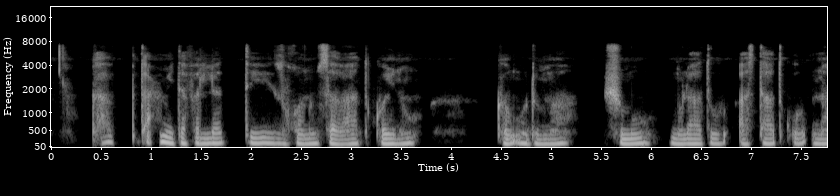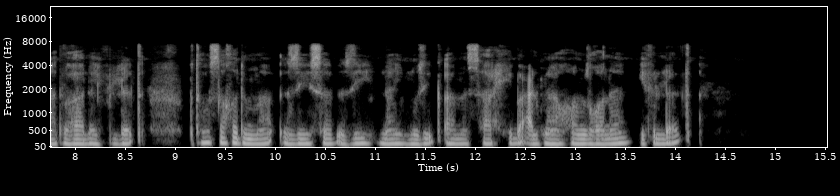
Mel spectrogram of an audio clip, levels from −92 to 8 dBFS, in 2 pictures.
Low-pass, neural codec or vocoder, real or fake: 7.2 kHz; vocoder, 44.1 kHz, 128 mel bands every 512 samples, BigVGAN v2; fake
